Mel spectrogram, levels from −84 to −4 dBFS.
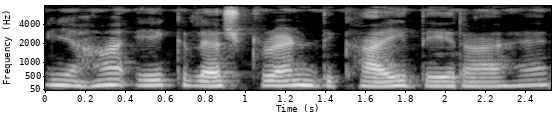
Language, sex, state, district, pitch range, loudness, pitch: Hindi, female, Bihar, Purnia, 160-185 Hz, -19 LUFS, 170 Hz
